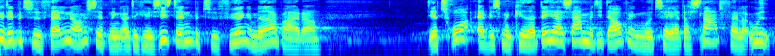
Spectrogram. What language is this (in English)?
Danish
